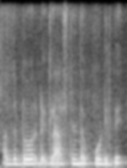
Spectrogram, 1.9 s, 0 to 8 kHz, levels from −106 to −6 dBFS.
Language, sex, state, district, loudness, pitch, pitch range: Kannada, female, Karnataka, Bidar, -14 LUFS, 225 Hz, 220-235 Hz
